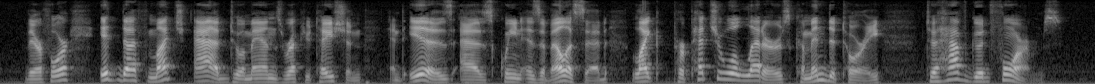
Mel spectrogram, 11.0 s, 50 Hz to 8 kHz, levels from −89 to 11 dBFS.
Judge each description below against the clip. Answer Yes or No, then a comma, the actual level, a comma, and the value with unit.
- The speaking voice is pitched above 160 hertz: No, medium, 150 Hz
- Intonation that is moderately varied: No, wide, 8.3 semitones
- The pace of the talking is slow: Yes, slow, 125 wpm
